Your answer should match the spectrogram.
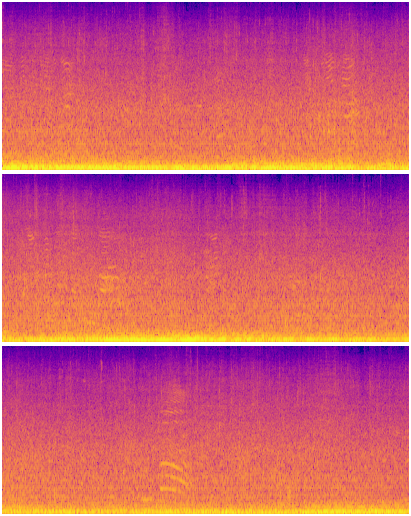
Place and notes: Mogán, Gran Canaria, on a pier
